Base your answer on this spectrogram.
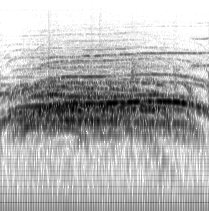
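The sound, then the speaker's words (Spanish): A crowd of young worshippers at a church youth revival camp in Tulare, California gives a loud, sustained shout of joy, many voices cheering and whooping together at a steady high level throughout. “¿cuántos están gozando? A ver, den un grito de júbilo,”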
